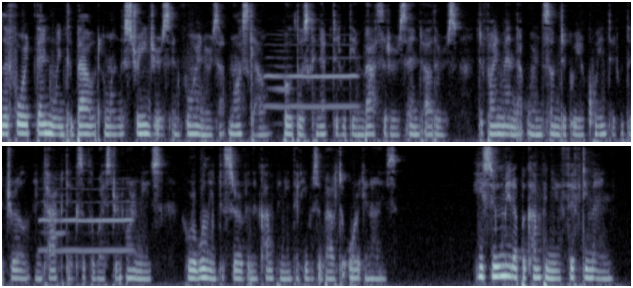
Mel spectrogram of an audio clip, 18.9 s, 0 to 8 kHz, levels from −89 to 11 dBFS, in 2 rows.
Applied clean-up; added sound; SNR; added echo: none; Wind instrument, woodwind instrument; 13 dB; none.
